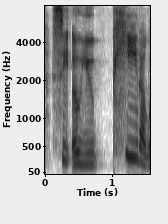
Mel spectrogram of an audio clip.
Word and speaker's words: coup: C-O-U-P라고 써요. 발음은 이제 coup라고 하지만 이게 바로 쿠데타입니다.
